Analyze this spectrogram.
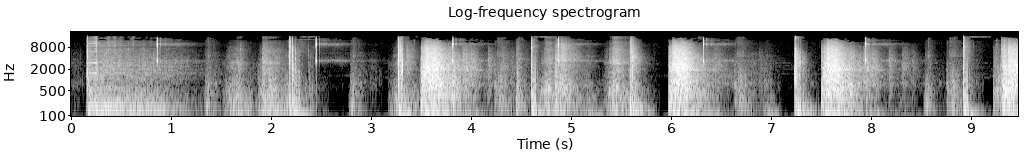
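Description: Heavy blows land with loud thuds and slaps.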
